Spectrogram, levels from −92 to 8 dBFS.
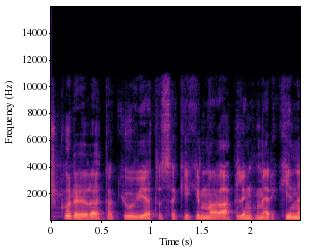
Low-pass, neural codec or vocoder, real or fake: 10.8 kHz; none; real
